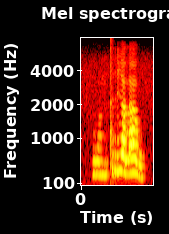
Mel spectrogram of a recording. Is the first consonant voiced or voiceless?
voiced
